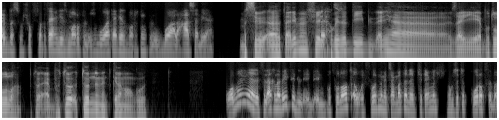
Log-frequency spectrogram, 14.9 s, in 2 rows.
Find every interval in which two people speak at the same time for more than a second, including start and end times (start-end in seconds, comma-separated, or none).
none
